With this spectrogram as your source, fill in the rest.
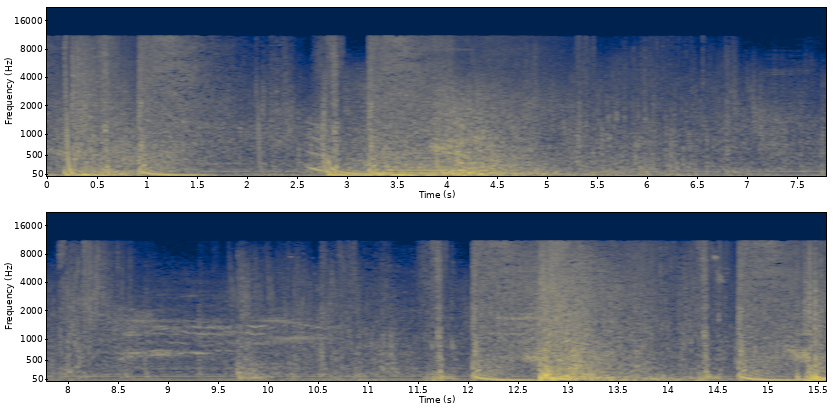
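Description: Loud energy blasts crackle and whoosh in bursts.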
